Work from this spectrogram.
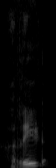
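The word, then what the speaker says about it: read: அடுத்தது பாருங்கள், ரீட், ரெட், ரெட். ஸோ இங்கே பார்த்திங்கன்னா இது ஸ்பெல்லிங் ஒரே மாதிரி தான் இருக்கும், ப்ரெசென்ட்டுக்கு வர மாதிரியே தான் இருக்கும், ஆனால் உச்சரிப்பு மாறுபடும்.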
